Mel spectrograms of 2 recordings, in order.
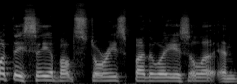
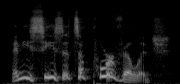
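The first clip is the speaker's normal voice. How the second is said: ordinary delivery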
